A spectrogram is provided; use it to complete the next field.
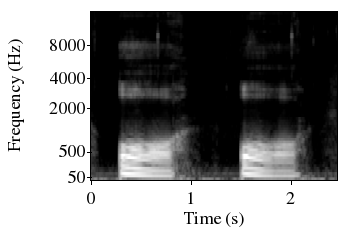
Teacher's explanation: Whereas for the thought vowel, the OR vowel, everything is still, and the lips begin rounded, and they remain rounded throughout the entire vowel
